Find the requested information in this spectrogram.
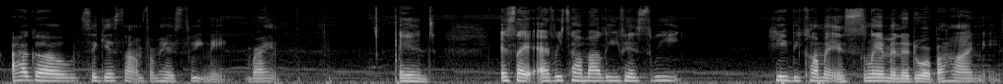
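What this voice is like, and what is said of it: Strained, hoarse voice. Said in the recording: “my voice is not here today, all that yelling”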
